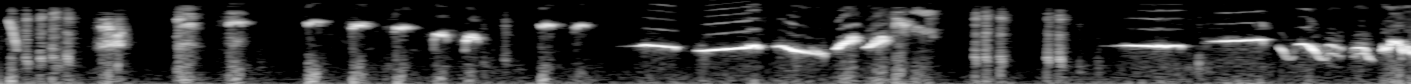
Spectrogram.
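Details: White-rumped shama singing in the morning, starting with dry clicks and short high chips, then moving into loud flowing whistles, some long and level, others sweeping down or rising, mixed with rapid warbled notes.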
